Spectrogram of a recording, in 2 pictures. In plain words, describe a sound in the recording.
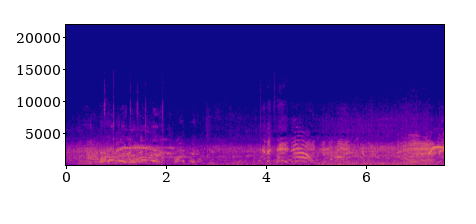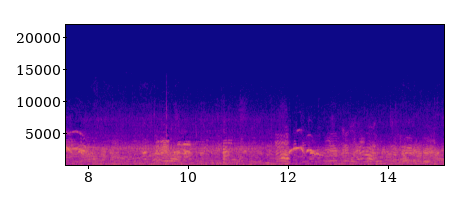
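Young players and spectators call out faintly across an open outdoor field.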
